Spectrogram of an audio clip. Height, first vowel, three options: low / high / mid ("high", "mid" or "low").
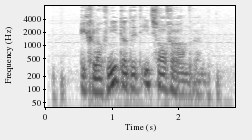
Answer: high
